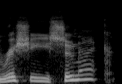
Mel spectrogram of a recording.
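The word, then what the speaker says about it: Rishi Sunak: he is how do you say his name rishy sunak rishy yeah rishy sunak sounds uh UK prime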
